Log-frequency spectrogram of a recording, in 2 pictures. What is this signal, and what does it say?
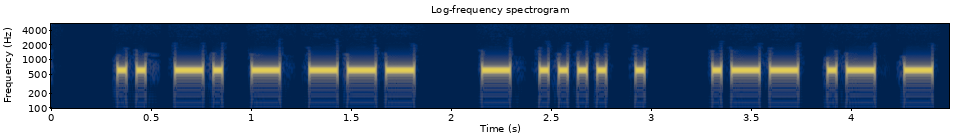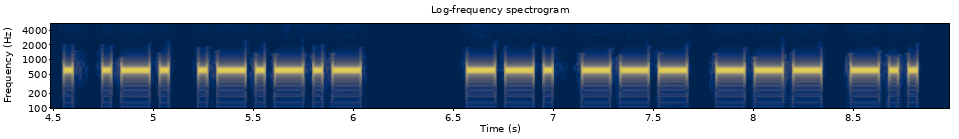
Morse code, heard as a keyed tone, about 25 wpm, 600 Hz. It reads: INTO THE WATER. GOOD
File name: the old man and the sea part 1 25wpm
